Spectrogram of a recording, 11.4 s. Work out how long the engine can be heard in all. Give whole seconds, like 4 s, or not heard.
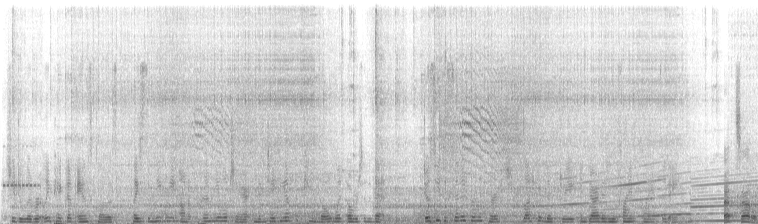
11 s.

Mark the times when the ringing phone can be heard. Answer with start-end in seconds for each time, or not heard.
0.0-0.6.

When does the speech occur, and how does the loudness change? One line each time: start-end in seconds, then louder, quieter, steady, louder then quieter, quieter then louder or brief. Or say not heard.
0.0-11.3 steady.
